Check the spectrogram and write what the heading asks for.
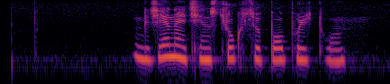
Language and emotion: Russian, neutral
